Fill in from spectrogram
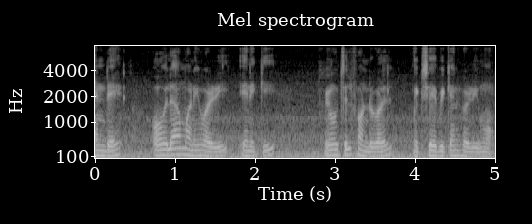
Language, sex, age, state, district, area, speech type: Malayalam, male, 18-30, Kerala, Palakkad, rural, read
